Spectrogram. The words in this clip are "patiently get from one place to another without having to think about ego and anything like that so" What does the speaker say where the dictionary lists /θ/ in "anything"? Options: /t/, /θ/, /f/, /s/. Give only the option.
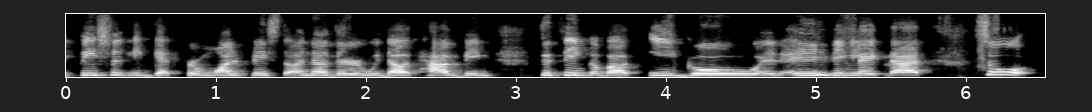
/θ/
